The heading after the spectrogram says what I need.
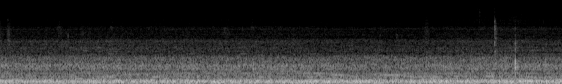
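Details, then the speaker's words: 2000 Ford F-250 after heater blower motor replacement; fan on, even steady whoosh and low hum with no ticking, squeal or wobble, lots of airflow, heat and A/C working; normal blower fan operation. "sounds good getting a lot of air blowing through much better now I have heat air conditioning ventilation everything is working the way it should be"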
